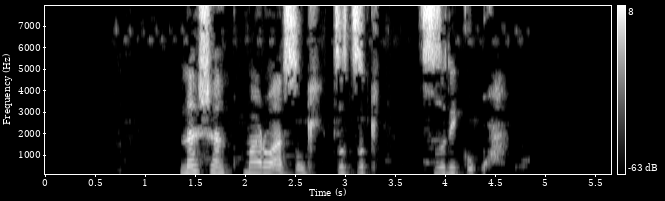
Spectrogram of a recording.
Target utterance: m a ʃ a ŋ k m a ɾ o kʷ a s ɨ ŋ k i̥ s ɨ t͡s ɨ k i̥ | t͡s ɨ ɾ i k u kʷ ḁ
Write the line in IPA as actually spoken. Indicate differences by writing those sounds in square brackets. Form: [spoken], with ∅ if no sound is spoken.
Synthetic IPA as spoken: [n] a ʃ a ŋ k m a ɾ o [∅] a s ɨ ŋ k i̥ [t͡s] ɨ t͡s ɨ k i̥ | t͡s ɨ ɾ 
